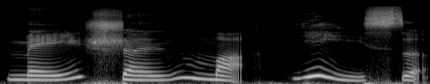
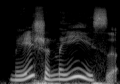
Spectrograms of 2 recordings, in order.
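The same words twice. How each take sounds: First: Very slow, syllable by syllable; slow model reading. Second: Said in the usual way. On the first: Shown as a demonstration. Teacher modelling Chinese phrases for learners, slow and drawn-out. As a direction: stretch each syllable out for learners.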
